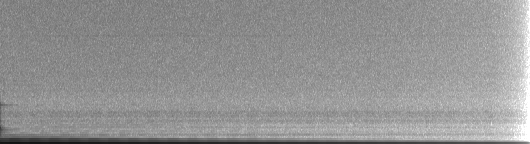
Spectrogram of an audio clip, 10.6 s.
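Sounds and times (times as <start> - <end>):
Rhodes electric piano: 0.0 - 5.8.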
